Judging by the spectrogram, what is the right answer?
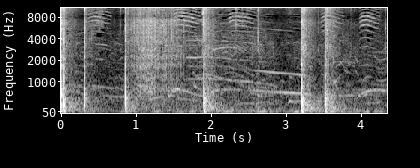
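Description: Aerial firework shells bursting: a series of sharp bangs at irregular intervals, the loudest about three seconds in.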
